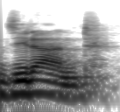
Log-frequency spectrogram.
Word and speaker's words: gerund: অধিক পরিচিত ওয়ার্ড হচ্ছে জিরান্ড। জেরান্ট না আমরা অনেকে এটাকে উচ্চারণ করি জিরান্ড।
